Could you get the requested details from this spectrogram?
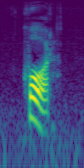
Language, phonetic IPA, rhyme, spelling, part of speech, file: Hungarian, [ˈkor], -or, kor, noun, Hu-kor.ogg
- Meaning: 1. age (a certain period of time in the life of an individual) 2. age (a great period in the history of the Earth) 3. epoch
